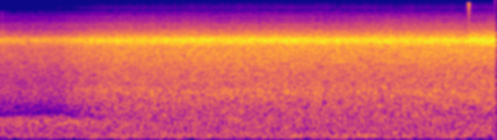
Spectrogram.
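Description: Fast-flowing Palakol River in Floridablanca, Pampanga, swollen during the monsoon, a loud, dense, unbroken rushing roar heard close by with no voices.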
